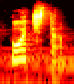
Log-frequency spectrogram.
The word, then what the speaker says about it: почта: Почта. The stress here. Почта. Почта. 2 syllables. Stress on the first.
